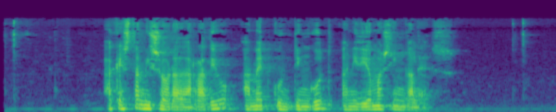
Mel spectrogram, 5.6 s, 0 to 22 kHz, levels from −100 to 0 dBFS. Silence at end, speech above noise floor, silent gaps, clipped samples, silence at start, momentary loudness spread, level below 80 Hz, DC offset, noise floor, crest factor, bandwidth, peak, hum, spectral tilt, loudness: 1.05 s; 37 dB; none; under 0.1%; 0.1 s; 20 LU; -48 dBFS; under 0.1%; -55 dBFS; 20 dB; 11.5 kHz; 0 dBFS; none; -4 dB/octave; -18 LUFS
